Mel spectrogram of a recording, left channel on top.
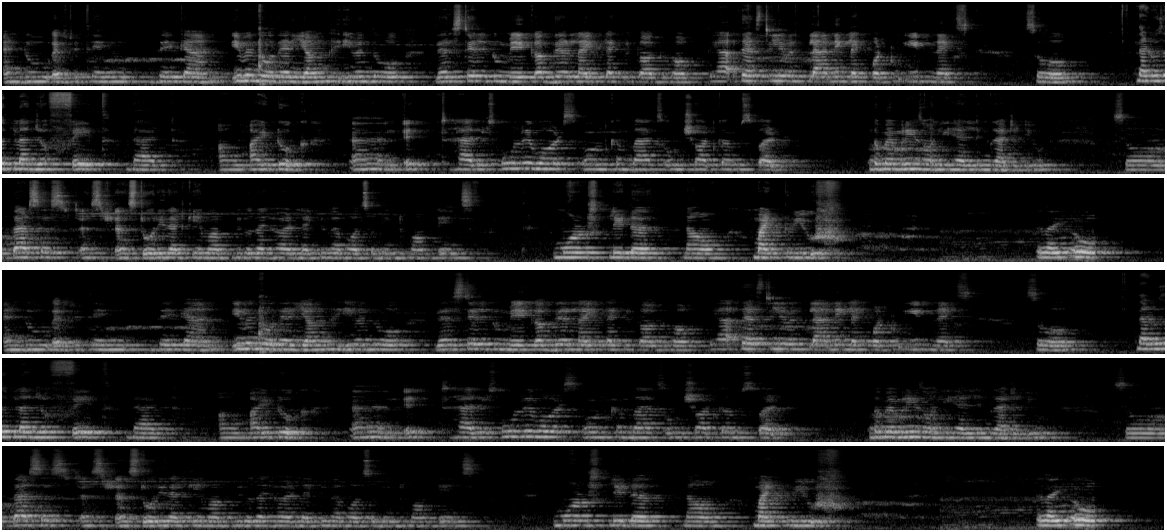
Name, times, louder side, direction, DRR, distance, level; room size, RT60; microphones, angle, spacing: voice 1, 0.0-9.6 10.3-10.8 11.3-13.3 13.8-14.7 15.1-19.4 20.3-22.1 22.8-28.0 28.8-30.4 30.8-32.4, left 2 dB, 50° left, 4 dB, 2.0 m, -29 dB
voice 2, 32.6-34.2, right 2 dB, 20° right, 8 dB, 0.7 m, -25 dB
11.5 x 11.0 x 6.9 m, 0.79 s
head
